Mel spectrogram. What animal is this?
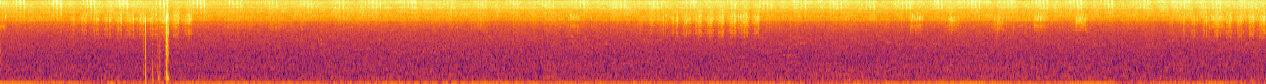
Pseudochorthippus parallelus, an orthopteran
